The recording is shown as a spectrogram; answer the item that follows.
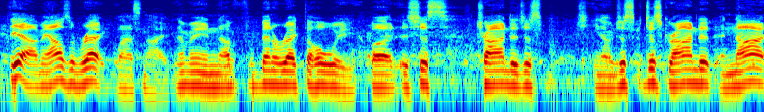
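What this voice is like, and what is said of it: Southern American accent. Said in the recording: “with a southern accent”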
